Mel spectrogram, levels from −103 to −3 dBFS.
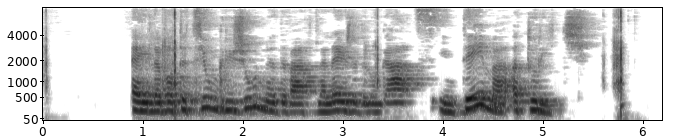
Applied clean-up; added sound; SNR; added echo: classical method Wiener filter.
